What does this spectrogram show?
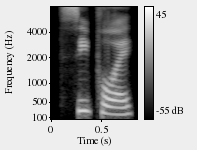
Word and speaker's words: sepoy: Sepoy, this is how the British pronounced the word sipahi, meaning an Indian soldier in the service of the British.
